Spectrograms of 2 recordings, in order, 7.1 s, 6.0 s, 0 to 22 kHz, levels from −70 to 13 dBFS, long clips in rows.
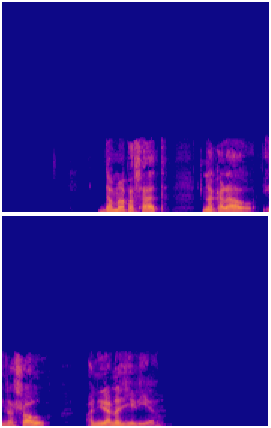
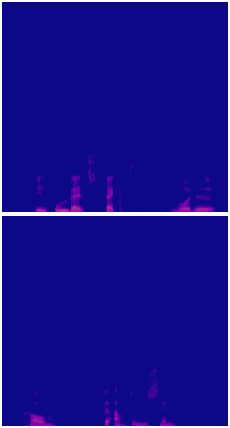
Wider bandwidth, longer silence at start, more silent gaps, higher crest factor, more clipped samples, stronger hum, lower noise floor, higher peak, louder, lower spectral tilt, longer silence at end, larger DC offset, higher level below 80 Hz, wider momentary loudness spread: second, 8.2 kHz vs 15.5 kHz; first, 1.3 s vs 0.45 s; about the same, 4.60-4.64 s vs 3.84-3.88 s, 4.24-4.29 s; about the same, 18 dB vs 22 dB; neither; neither; second, -62 dBFS vs under -90 dBFS; first, 0 dBFS vs -26 dBFS; first, -17 LUFS vs -46 LUFS; second, -5 dB/octave vs -6.5 dB/octave; first, 1.45 s vs 0.7 s; neither; first, -58 dBFS vs -84 dBFS; second, 14 LU vs 17 LU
